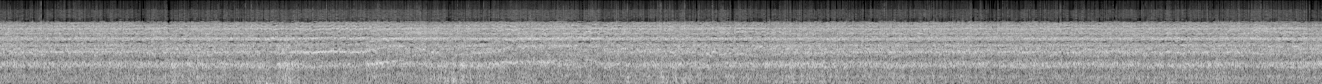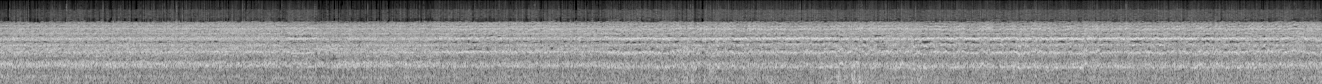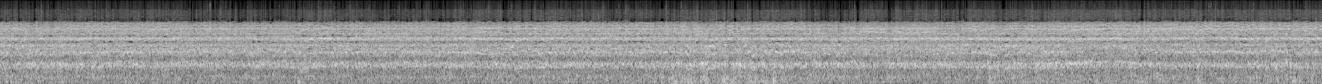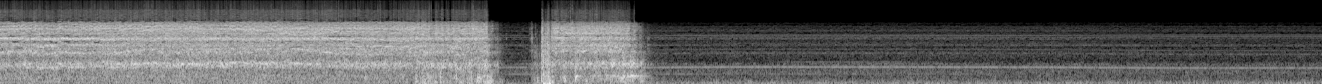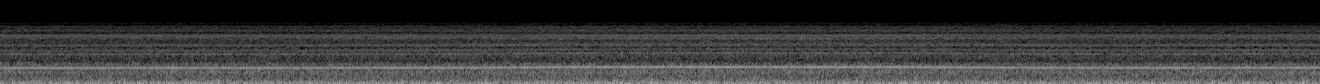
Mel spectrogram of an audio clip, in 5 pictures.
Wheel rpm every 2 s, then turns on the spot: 230, 230, 260, 240, 230, 230, 230, 230, 230, 230, 210, 200, 210, 220, 230, 230, 230, 220, 240, 240, 240, 250, 130, 30, 0, 0, 0, 0, 0, 0, 0, 0, 0.
none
